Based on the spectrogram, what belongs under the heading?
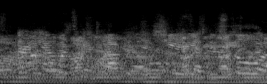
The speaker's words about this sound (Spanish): Eh, por favor, producción charlan, escuchen el, sonido ambiente, ¿no? Gente.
